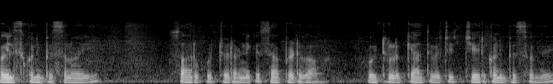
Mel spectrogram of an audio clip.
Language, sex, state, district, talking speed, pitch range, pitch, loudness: Telugu, male, Andhra Pradesh, Srikakulam, 75 wpm, 105-120 Hz, 110 Hz, -23 LUFS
